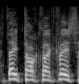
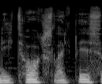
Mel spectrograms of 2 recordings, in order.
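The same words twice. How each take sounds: First: Smooth radio announcer. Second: Said in the usual way. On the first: Shown as a demonstration. Director mocking radio announcers, in a smooth higher on-air voice. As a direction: glide it like a late-night radio host. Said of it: "He talks like this. A lot of radio".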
